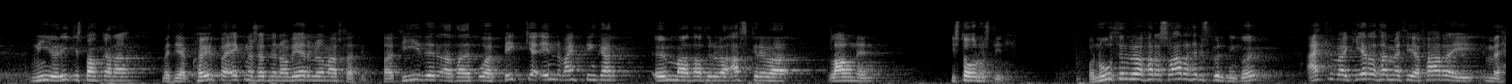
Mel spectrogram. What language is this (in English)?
Icelandic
